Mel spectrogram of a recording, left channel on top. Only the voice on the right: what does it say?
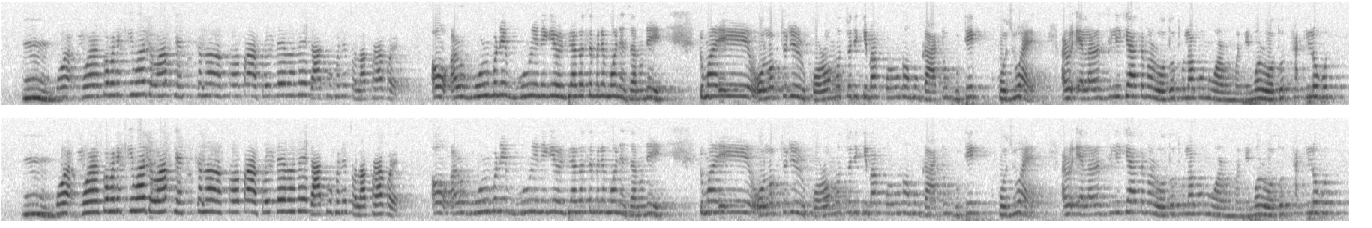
মই - মই আকৌ মানে কি হয় তোমাৰ ফেট খেলা ওচৰত পৰা আতৰিলে মানে গা টো মানে জলাুৰা কৰে।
